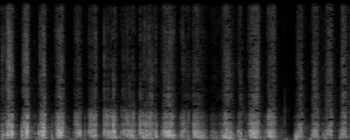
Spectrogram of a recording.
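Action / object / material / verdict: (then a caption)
scrape / canvas sneaker with rubber sole / canvas / none. Long nails rapidly scratch and tap along the rubber sole and canvas of a floral canvas sneaker. The result is a quick, uneven series of dry, rasping strokes and short taps centered in the midrange, with little deep or bright content and almost no ring after each stroke.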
